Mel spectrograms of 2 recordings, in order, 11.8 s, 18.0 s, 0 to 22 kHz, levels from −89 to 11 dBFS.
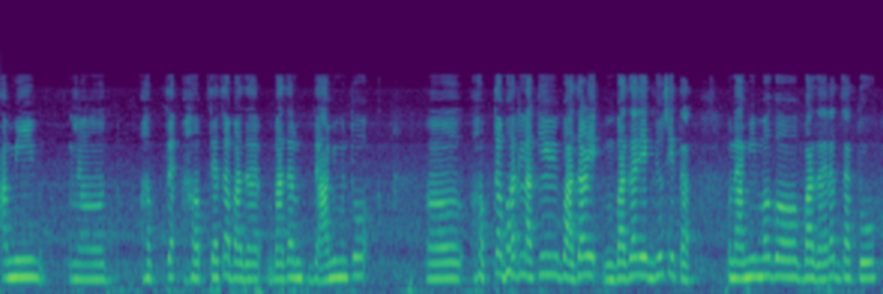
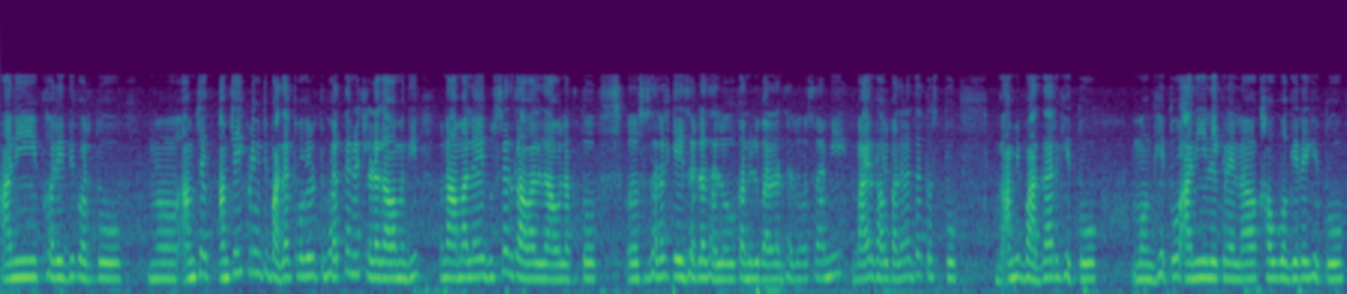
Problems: constant background noise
